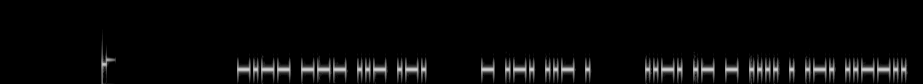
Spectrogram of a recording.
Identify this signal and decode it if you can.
Morse code, heard as a keyed tone, about 32 wpm, 700 Hz. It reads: YOUR TRUE FATHER?
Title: 2x Word-Spacing - Sentences from Top 400 Words - 30wpm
